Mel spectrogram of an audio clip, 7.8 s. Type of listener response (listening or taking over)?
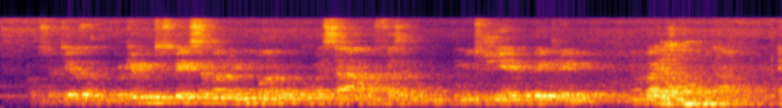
listening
